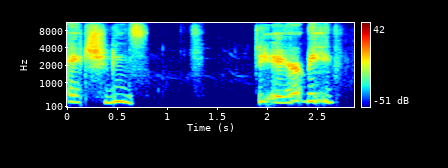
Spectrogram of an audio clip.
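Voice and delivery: whispering voice. Speaking to a wedge of cheese, checking no one sees: whispering. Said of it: "And whisper at the cheese".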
